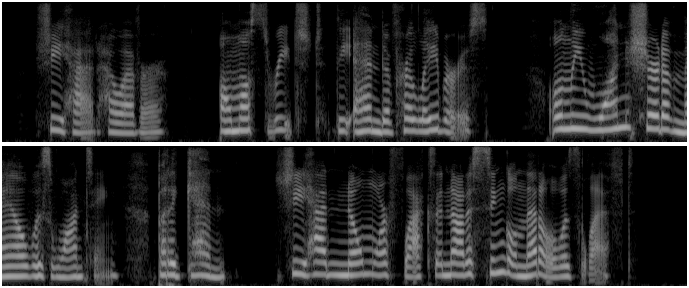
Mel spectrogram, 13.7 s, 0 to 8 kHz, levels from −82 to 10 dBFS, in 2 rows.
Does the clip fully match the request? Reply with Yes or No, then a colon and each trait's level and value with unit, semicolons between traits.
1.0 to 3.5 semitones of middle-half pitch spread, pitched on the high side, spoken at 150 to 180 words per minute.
No: average, 3.0 semitones; high, 240 Hz; slow, 135 wpm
